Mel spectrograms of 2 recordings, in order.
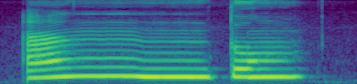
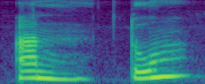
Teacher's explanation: Jadi dikenai hukum bacaan ikhfa hakiki. Cara membacanya samar-samar. Antum, tidak boleh jelas antum atau tidak boleh juga terdengar seperti eng.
